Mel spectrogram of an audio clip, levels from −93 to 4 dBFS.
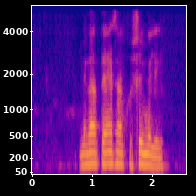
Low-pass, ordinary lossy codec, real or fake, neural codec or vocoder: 5.4 kHz; Opus, 64 kbps; fake; codec, 16 kHz, 2 kbps, FreqCodec, smaller model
